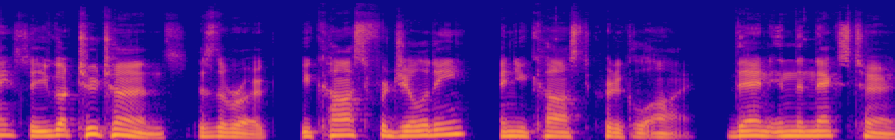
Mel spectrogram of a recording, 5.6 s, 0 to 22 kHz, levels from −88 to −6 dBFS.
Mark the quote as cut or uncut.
cut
